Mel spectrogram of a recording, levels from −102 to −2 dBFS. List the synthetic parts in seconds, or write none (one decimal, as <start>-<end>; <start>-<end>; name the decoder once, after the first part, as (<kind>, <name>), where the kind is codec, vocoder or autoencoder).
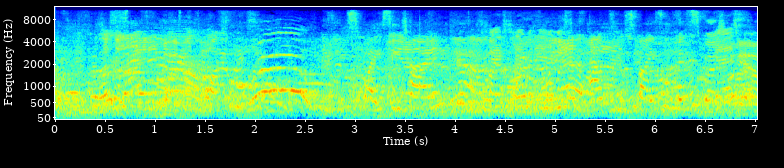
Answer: none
